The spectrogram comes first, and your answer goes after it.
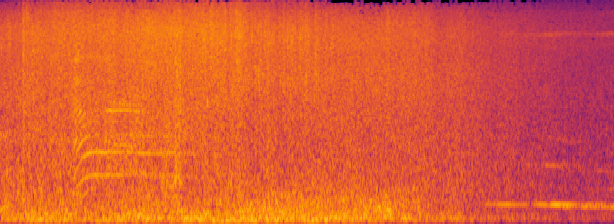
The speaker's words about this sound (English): We can't! The storm is too strong!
